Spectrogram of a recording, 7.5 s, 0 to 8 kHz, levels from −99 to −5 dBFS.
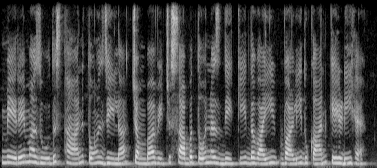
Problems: none marked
